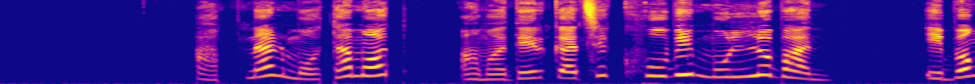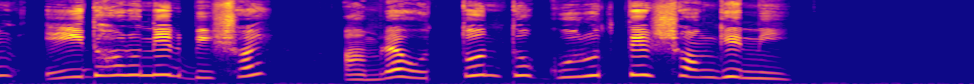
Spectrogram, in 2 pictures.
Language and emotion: Bengali, fearful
